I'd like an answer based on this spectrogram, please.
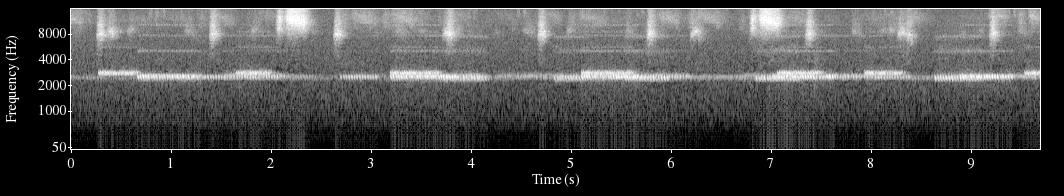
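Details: Crickets in grass at night during a warm Bulgarian summer: high, buzzy trills broken into bursts lasting about a second, with brief gaps and scattered sharp clicks; otherwise quiet.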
